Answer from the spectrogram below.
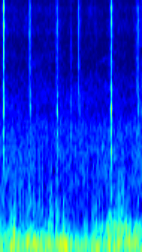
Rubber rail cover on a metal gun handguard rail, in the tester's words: They're really good for dampening down the sound, so you can hear that. It doesn't ring or ting like the standard ones do.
